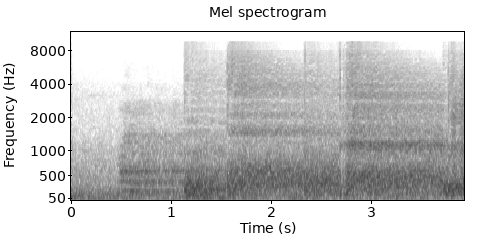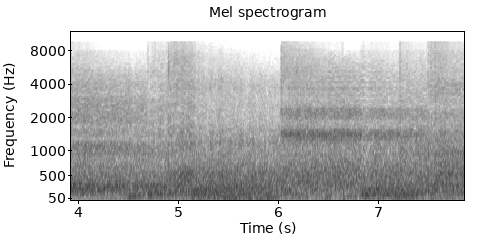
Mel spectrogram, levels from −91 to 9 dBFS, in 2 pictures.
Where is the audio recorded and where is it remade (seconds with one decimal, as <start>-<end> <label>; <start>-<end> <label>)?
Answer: 0.0-1.5 remade; 1.5-3.6 recorded; 3.6-5.5 remade; 5.5-6.3 recorded; 6.3-7.9 remade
